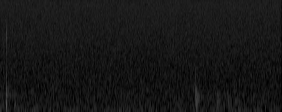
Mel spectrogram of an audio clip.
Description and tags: goma cae poom
poom, cae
